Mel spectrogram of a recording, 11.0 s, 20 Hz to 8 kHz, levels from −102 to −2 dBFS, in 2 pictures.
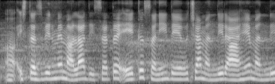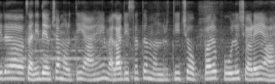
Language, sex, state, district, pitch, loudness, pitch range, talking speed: Marathi, female, Maharashtra, Sindhudurg, 205 Hz, -18 LUFS, 190-225 Hz, 130 wpm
